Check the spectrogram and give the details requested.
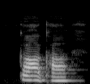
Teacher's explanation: का वर्ग के जितने भी वर्ण आते हैं सब कंठ से बोले जाते हैं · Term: कंठ ध्वनियां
